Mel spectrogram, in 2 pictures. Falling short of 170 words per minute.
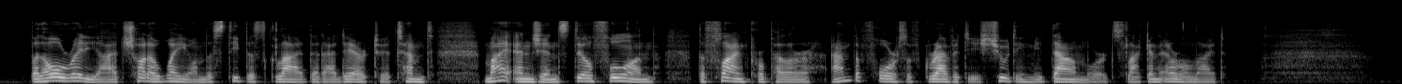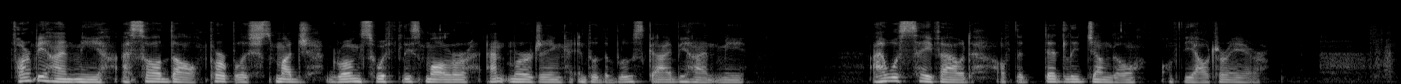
Yes: average, 140 wpm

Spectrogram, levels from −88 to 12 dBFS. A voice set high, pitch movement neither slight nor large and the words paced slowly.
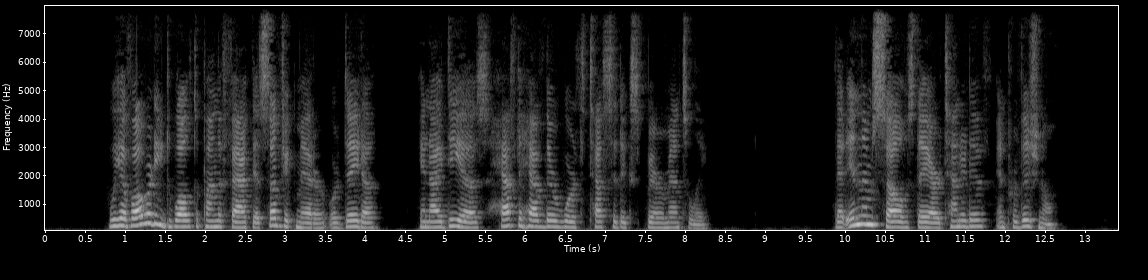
Yes: high, 200 Hz; average, 3.6 semitones; slow, 130 wpm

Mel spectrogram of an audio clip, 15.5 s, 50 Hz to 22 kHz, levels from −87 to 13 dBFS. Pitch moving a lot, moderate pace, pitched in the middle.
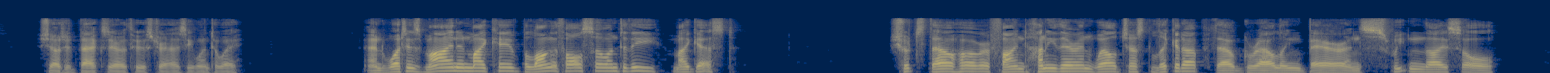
Yes: wide, 6.7 semitones; average, 145 wpm; medium, 145 Hz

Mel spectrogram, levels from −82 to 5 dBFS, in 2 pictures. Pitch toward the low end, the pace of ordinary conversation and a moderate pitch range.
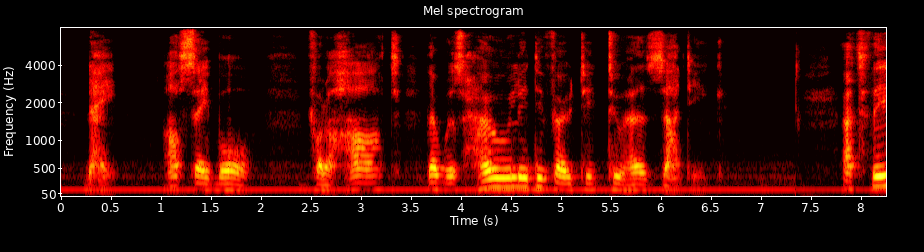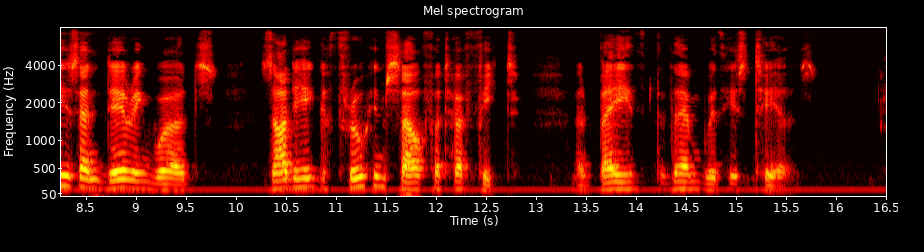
No: low, 125 Hz; slow, 110 wpm; average, 4.2 semitones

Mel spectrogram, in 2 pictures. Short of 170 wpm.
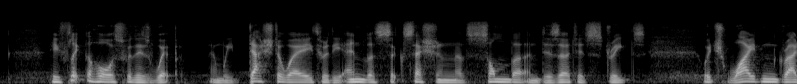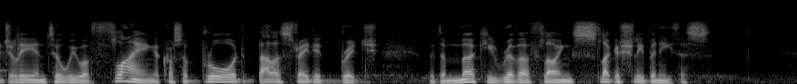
Yes: average, 150 wpm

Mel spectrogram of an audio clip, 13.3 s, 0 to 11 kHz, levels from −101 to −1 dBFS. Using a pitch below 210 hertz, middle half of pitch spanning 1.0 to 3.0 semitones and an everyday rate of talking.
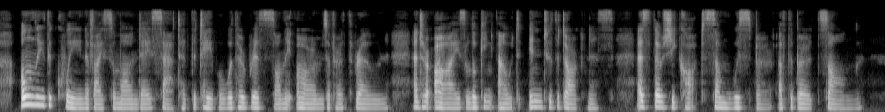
Yes: medium, 140 Hz; narrow, 2.4 semitones; average, 165 wpm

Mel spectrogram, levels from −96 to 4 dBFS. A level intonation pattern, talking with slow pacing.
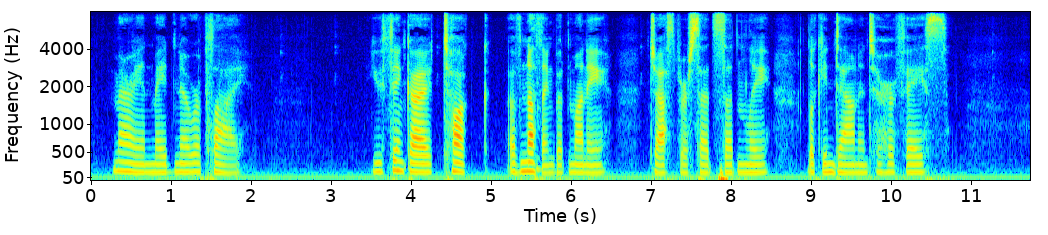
Yes: narrow, 1.4 semitones; slow, 100 wpm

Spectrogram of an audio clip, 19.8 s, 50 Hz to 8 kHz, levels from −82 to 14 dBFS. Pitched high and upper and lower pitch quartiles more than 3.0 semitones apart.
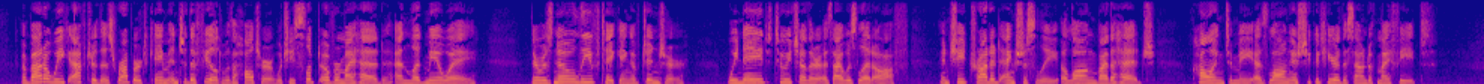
No: high, 235 Hz; average, 2.7 semitones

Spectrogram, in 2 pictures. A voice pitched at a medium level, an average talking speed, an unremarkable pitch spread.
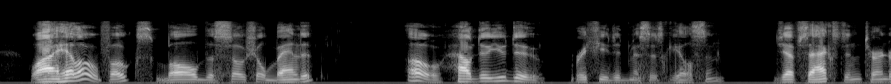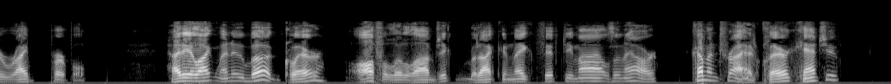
No: low, 120 Hz; average, 155 wpm; average, 5.0 semitones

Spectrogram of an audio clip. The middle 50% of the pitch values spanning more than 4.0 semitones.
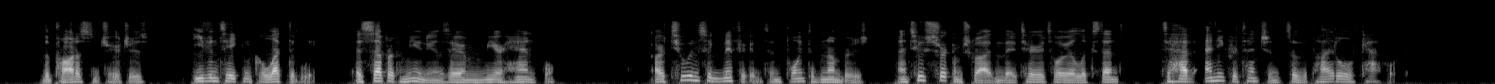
Yes: average, 4.9 semitones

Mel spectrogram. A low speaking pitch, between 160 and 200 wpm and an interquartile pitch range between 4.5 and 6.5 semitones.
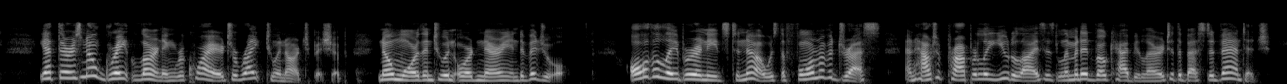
No: high, 220 Hz; average, 195 wpm; wide, 5.6 semitones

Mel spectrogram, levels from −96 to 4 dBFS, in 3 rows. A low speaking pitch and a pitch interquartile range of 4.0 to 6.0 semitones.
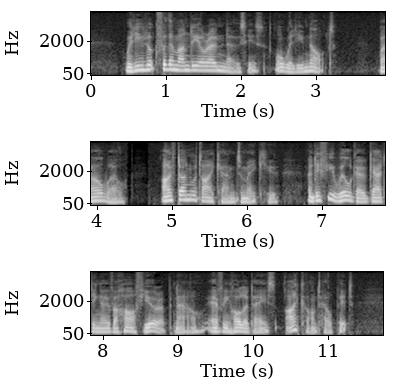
Yes: low, 125 Hz; average, 5.2 semitones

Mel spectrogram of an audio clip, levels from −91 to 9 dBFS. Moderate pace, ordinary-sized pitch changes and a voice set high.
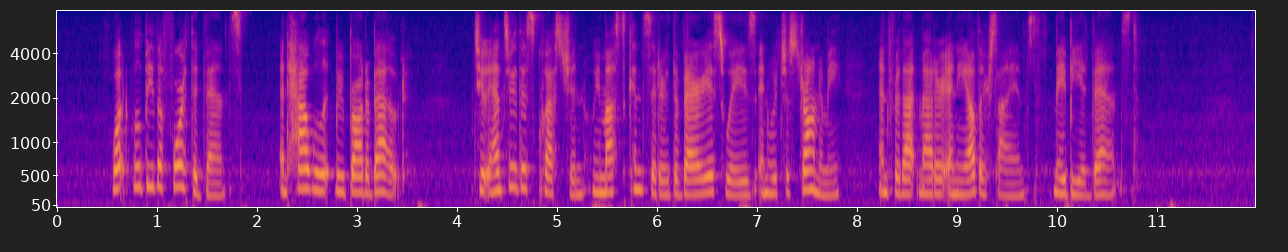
Yes: average, 180 wpm; average, 4.5 semitones; high, 240 Hz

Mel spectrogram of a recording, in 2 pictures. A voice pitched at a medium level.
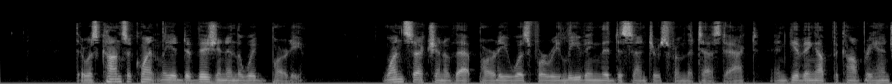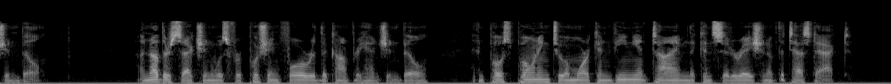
No: very low, 95 Hz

